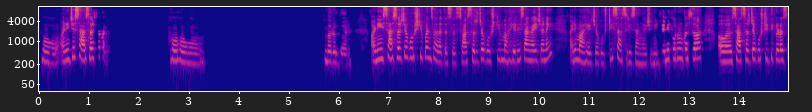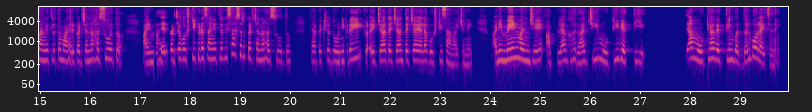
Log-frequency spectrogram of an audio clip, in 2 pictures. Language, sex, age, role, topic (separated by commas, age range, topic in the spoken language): Marathi, female, 20-24, guest, वैयक्तिक गोष्टी शेअर केल्यानंतर तुम्ही विश्वास कसा निर्माण करता?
